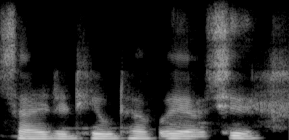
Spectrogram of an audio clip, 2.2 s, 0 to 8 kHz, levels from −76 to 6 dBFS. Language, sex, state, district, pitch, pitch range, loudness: Bengali, male, West Bengal, Purulia, 125 Hz, 120-130 Hz, -17 LUFS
